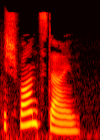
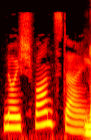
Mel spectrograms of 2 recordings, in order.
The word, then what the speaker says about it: Neuschwanstein: Neuschwanstein. – Neuschwanstein? – Neuschwanstein. – Neusch. – Neusch. – Neuschwanstein. – Neuschwanstein. Turn up that Bluetooth. – There you go. – Let's do it again. – Neuschwanstein.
